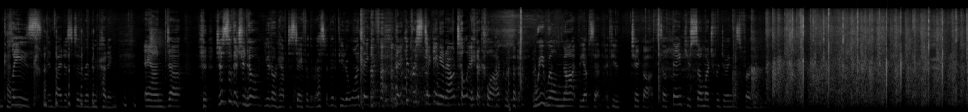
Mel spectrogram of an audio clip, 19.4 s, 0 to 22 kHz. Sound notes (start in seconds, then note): 7.3 everyone laughing; 15.2 audience applauding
